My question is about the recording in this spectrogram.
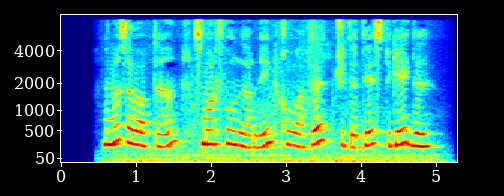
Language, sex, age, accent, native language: Uzbek, female, 25-34, Qashqadaryo, Uzbek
